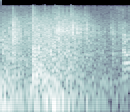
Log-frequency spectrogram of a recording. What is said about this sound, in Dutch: dat is een vliegtuig. Dat is een vliegtuig. Die langskomt. een pesterijtje van de Israëlische luchtmacht. Boven Israëlisch gebied is het verboden door de geluidsbarrière te gaan. Boven Nablus doen ze het dagelijks. Meermalen.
